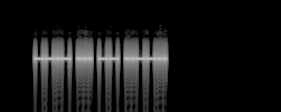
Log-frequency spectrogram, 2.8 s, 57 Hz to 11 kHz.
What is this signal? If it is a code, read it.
Morse code, heard as a keyed tone, about 44 wpm, 700 Hz. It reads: QSM?
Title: Q-Codes 45wpm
